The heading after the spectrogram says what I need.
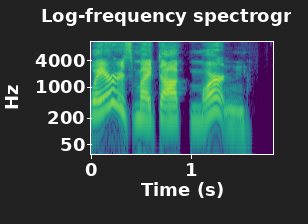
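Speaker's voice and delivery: put-on weepy, tearful voice, crying through sobs. Speaker retells asking mom about a missing shoe, imitating own past crying. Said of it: "I started crying".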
